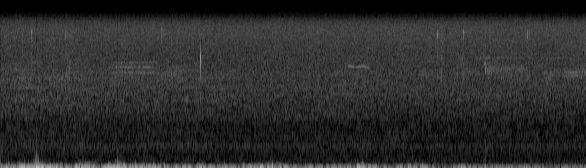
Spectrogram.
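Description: Irregular low thumps and rustling close to the microphone, with a single sharp click about three seconds in, growing fainter toward the end.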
